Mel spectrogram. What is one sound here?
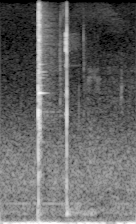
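A pellet smacks into a target a moment later.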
